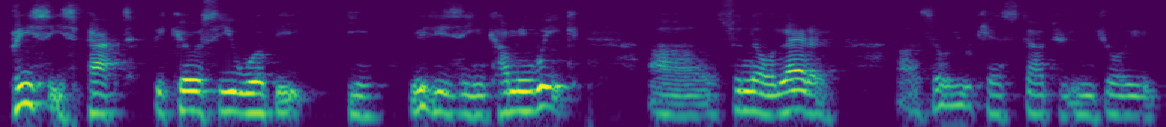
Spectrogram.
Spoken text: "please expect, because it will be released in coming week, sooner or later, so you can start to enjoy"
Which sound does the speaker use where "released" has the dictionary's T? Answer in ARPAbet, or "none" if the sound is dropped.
none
